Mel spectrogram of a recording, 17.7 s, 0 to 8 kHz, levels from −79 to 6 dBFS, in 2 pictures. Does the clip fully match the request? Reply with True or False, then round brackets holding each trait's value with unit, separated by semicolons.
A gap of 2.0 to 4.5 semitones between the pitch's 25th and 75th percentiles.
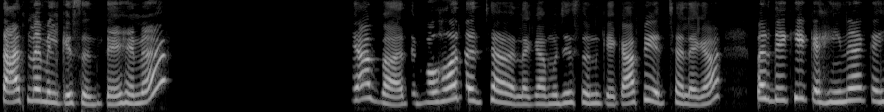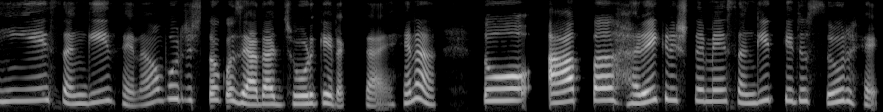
False (5.1 semitones)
